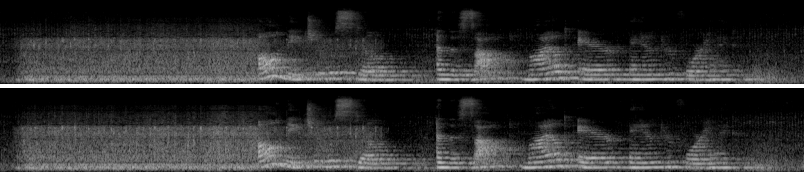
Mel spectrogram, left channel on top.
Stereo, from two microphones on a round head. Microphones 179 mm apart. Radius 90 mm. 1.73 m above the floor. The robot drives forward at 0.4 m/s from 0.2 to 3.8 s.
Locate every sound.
2.6 s a woman speaking: 50° right (ahead or behind), 1.7 m; by 7.4 s 40° right (ahead or behind), 2 m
